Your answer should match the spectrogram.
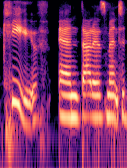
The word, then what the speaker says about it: Kyiv: that it's Kyiv, not Kiev. Kiev is the Russian pronunciation, so we should call it Kyiv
